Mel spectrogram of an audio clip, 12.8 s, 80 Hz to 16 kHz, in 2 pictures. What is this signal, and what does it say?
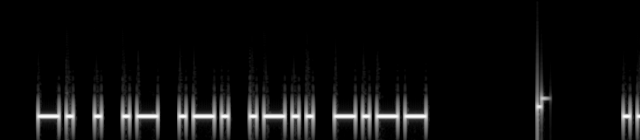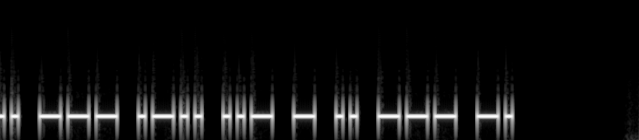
Morse code, heard as a keyed tone, about 17 wpm, 700 Hz. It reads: NEARLY SOLUTION
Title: Sentences from Top 1300 Words - New Word Drill - 17wpm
